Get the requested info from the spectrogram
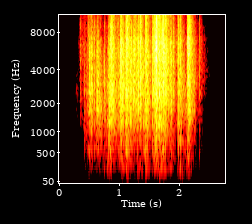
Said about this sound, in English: it's not all that helpful to just stand there rustling papers.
